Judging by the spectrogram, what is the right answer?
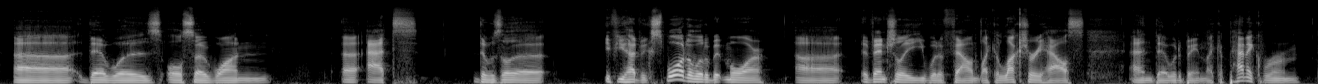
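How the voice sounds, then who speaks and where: In a normal speaking voice, a man with a fairly low pitch speaks at a moderate pace with fairly even intonation. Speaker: game master. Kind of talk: casual chat.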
